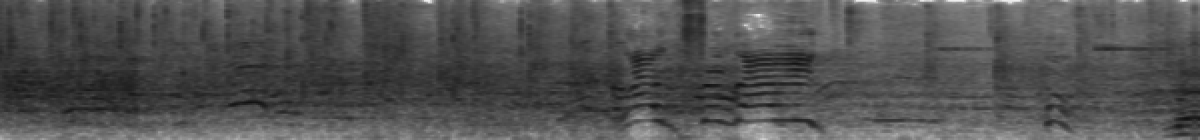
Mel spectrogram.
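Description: Indoor youth football game echoing in a sports hall: the ball being kicked and bouncing on the wooden floor in repeated sharp knocks, over shouting voices and crowd chatter. A burst of high, sliding squeals comes about three seconds in.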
